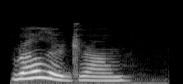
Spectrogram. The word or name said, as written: rollerdrome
